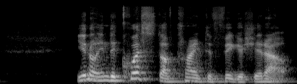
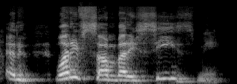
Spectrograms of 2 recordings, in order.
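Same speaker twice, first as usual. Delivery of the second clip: giggly and much higher; giggling; 8 semitones higher than usual. Real, not acted. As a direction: giggle through it. Giggly silly questions about heaven.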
